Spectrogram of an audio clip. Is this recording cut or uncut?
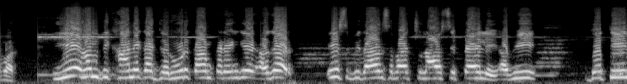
uncut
